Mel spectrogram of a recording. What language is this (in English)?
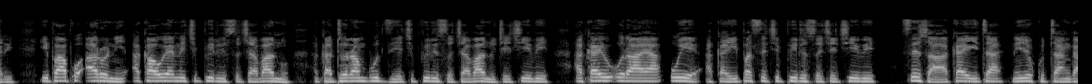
Shona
